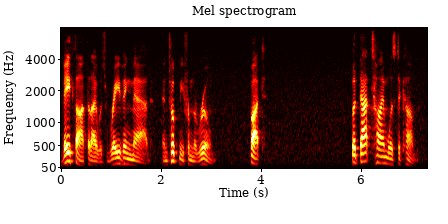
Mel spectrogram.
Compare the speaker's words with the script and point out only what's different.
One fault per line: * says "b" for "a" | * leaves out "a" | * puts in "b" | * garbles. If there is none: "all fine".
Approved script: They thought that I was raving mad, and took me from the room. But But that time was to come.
all fine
